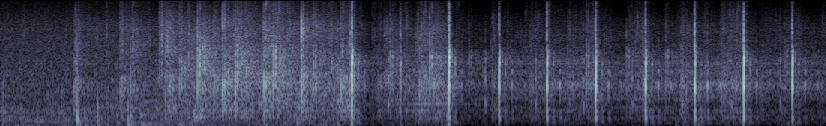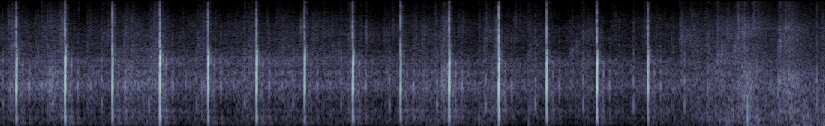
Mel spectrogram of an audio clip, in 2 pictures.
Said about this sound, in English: Let's take a moment to thank them. Candidates, would you rise and applaud those who have supported you and helped you to reach this important milestone?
